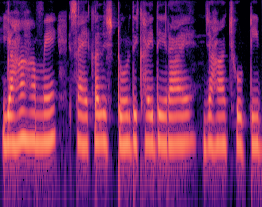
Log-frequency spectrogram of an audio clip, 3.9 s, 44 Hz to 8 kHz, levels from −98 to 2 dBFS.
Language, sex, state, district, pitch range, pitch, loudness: Hindi, female, Bihar, Muzaffarpur, 215-225 Hz, 220 Hz, -26 LUFS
